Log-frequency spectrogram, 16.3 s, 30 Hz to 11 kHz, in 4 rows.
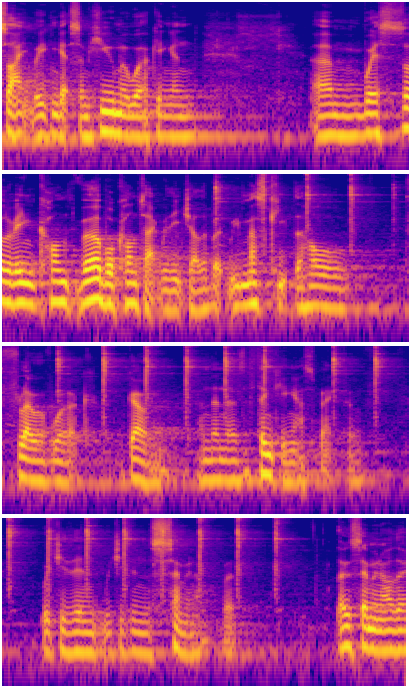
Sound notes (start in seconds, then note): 6.0 hammer tapping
